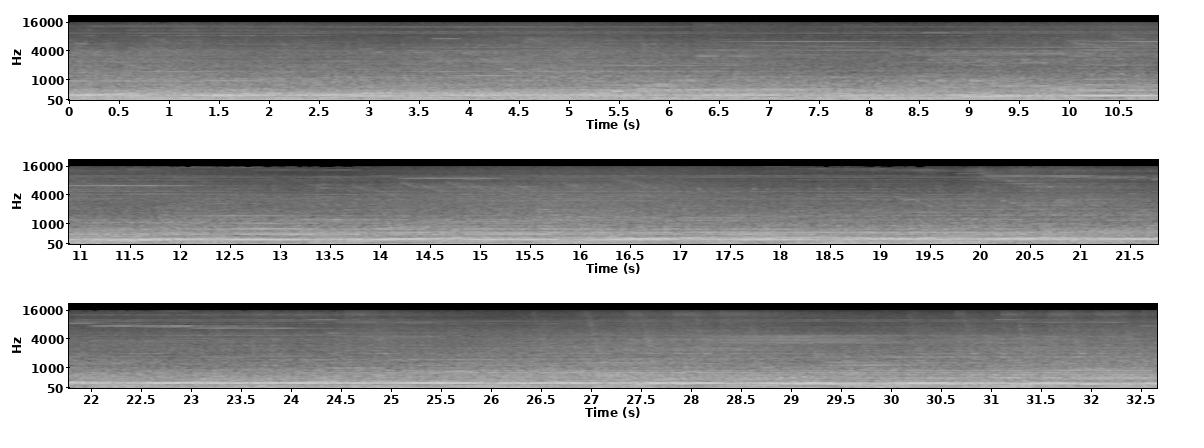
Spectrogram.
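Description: Dense layered drone of mixed music and sound recordings: a steady rumble under a wavering, wobbling pitched tone that bends up and down throughout, without pauses.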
